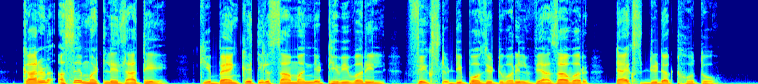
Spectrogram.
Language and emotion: Marathi, neutral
